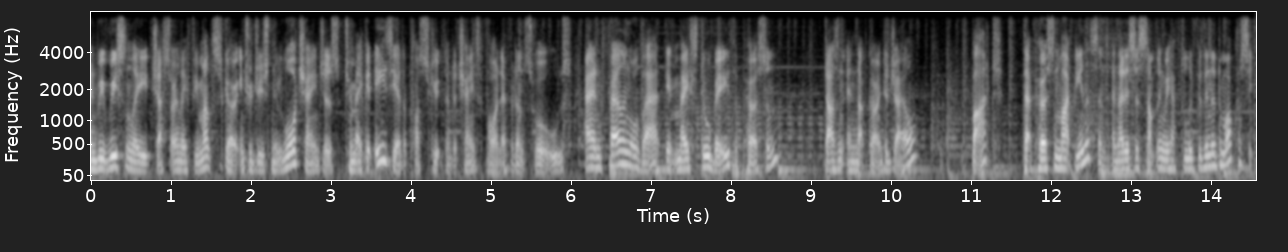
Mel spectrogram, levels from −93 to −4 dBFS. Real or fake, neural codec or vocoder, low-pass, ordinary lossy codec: real; none; 7.2 kHz; Opus, 64 kbps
